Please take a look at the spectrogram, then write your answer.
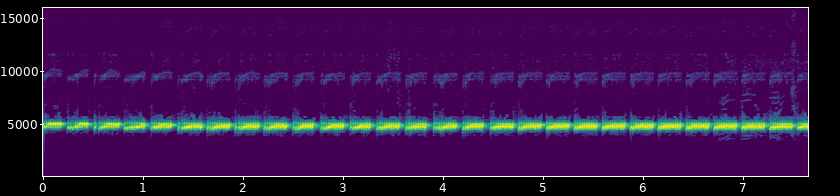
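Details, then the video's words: Yamato-hibari cricket (Homoeoxipha obliterata) singing: a high, thin, bright chirping trill broken into short, evenly spaced pulses, about three to four per second, steady throughout, with no other sounds. "巧みにテンポを変える ヤマトヒバリの鳴き声"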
